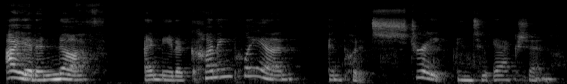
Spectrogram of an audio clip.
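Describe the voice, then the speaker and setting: A woman's voice: fairly high pitch, lively intonation, measured pace. A woman voicing a small, indignant, cunning furry beast who tells his storybook tale dramatically. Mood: triumphant. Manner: dramatic, aggrieved storybook telling.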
